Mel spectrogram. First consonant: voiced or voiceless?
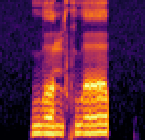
voiced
